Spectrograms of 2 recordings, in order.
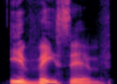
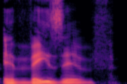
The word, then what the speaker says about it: evasive: evasive is next, or evasive. The first syllable can be I or E.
